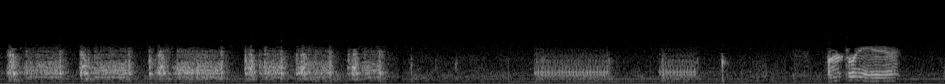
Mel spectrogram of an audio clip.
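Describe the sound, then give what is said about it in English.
A telephone number is dialed as a series of mechanical, ratcheting whirrs of varying length, with short gaps between them. “Better yet, I'll dial and have him speak with you.”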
